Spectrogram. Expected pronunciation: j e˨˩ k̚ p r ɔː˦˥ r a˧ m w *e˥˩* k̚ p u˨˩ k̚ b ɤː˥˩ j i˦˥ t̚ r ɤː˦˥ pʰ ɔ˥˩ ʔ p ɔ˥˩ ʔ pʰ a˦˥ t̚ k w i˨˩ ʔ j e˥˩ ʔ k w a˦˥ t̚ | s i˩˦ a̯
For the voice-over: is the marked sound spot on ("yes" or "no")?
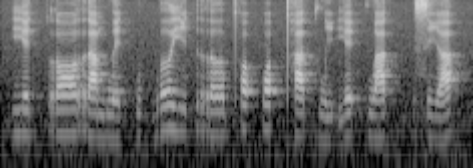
no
